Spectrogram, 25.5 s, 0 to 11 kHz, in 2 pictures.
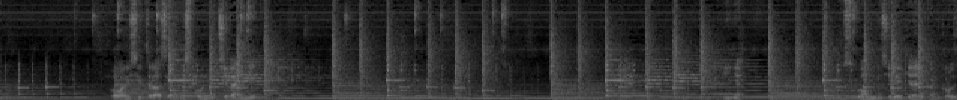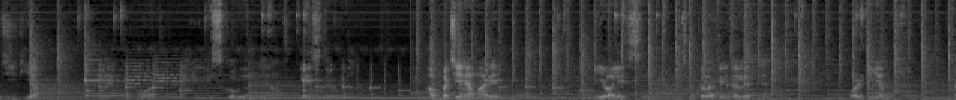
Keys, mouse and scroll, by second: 1.5 Escape, 2.8 Delete, 3.2 Delete, 4.0-4.4 alt+scroll up 1, 4.4 alt+click, 6.4 right click, 10.4 F2, 12.4 ctrl+g, 14.1 double click, 15.3 shift+click, 15.6 typing, 15.9 Escape, 16.5 shift+click, 16.9 typing, 17.7 F4, 18.1 Escape, 18.5 F1, 22.0 alt+e, 22.4 typing, 24.9 typing, 25.3 ctrl+r.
